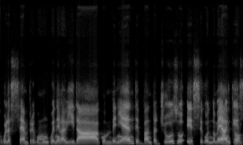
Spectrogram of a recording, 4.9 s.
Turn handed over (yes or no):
no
